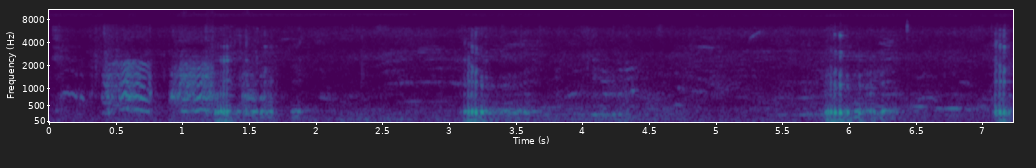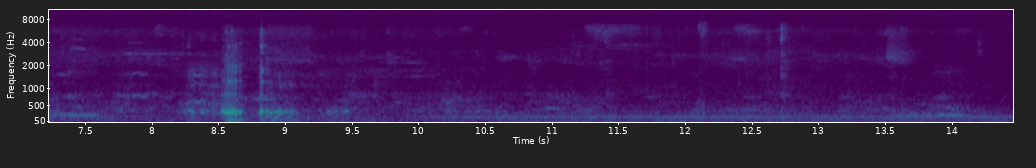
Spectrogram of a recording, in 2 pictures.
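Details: Street pig with her piglets making scattered short grunts and snorts, several close together, with a low steady hum running underneath.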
